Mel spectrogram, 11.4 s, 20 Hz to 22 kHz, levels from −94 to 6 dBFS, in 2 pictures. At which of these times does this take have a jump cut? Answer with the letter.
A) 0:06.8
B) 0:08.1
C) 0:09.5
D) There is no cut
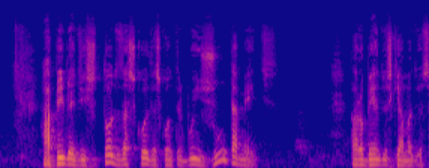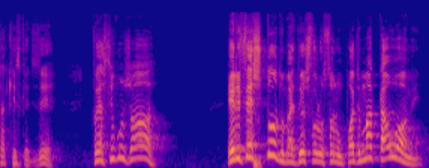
A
